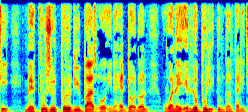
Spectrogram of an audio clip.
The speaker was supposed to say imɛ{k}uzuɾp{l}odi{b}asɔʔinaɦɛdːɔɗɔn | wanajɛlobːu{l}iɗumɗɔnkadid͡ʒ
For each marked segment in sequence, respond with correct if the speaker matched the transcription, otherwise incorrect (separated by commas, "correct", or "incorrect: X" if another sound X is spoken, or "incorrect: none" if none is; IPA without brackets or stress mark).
incorrect: t, incorrect: ɾ, correct, correct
